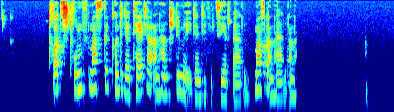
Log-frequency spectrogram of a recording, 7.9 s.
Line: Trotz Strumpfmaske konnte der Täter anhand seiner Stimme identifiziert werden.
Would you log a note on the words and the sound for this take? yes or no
yes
